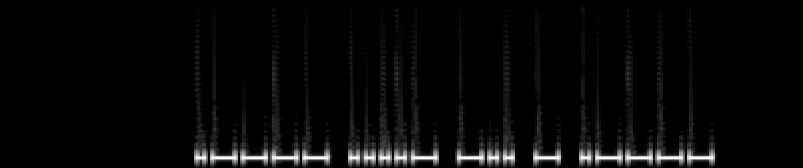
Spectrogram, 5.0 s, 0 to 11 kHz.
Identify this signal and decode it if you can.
Morse code, heard as a keyed tone, about 25 wpm, 700 Hz. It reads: 14DT1
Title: Five Challenging Letter-Number Combinations 25wpm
